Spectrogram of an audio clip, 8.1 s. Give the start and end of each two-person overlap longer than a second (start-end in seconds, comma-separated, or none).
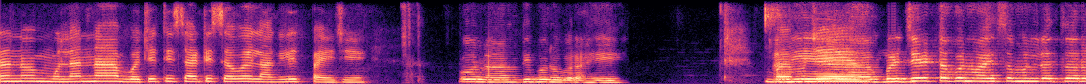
none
